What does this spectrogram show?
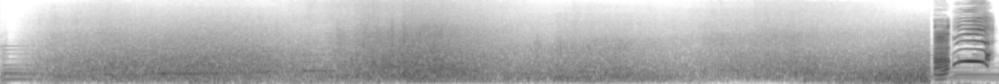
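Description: Shallow sea water washing and lapping, a steady hiss of small surf that swells about four seconds in. Near the end a loud bleat-like animal call cuts in, rising and falling in pitch.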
